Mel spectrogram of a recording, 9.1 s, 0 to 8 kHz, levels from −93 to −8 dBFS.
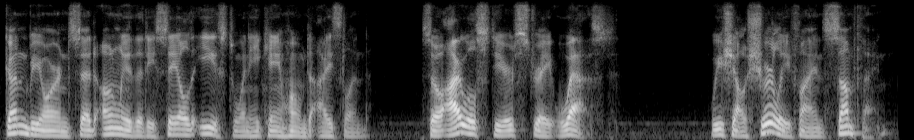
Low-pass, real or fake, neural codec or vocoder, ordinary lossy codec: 7.2 kHz; real; none; Opus, 24 kbps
